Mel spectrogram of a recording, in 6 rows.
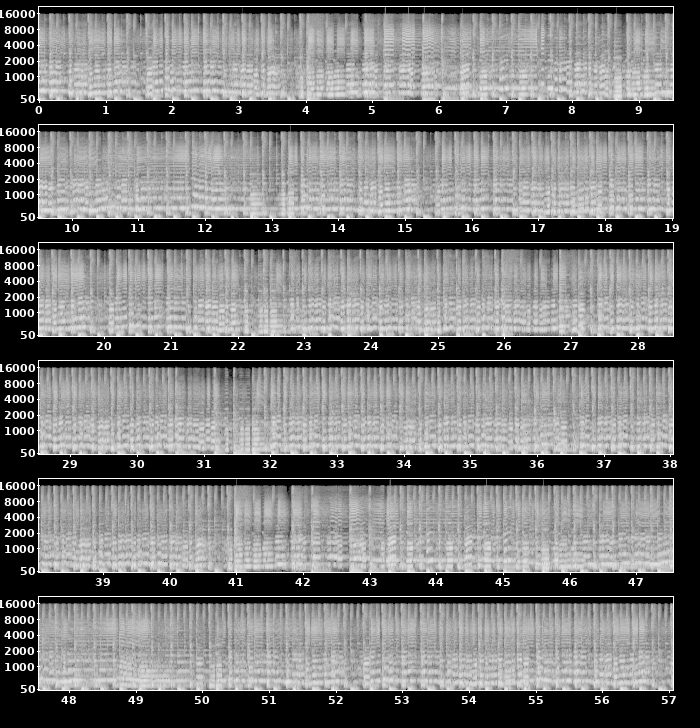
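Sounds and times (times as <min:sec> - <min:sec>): accordion fast melody: 0:00.0 - 0:57.0
driving dance beat: 0:00.0 - 0:57.0
saxophone: 0:00.0 - 0:57.0.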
